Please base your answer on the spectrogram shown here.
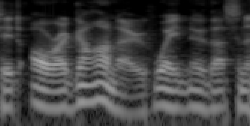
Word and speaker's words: Oregon: I always pronounce it Oregon oh wait no that's an entirely different video I always pronounce it Oregon Oregon R again I'm just repeating it until you convinced now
